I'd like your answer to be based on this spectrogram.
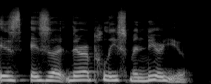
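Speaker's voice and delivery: ordinary talk, nothing marked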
